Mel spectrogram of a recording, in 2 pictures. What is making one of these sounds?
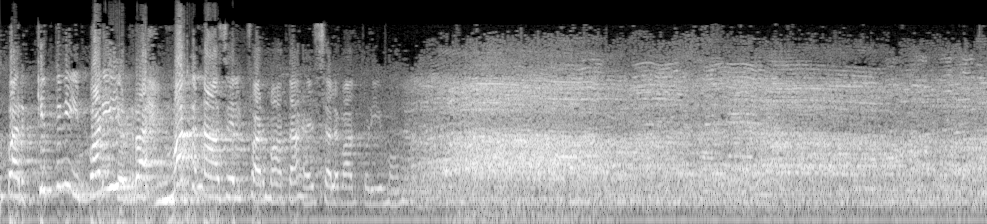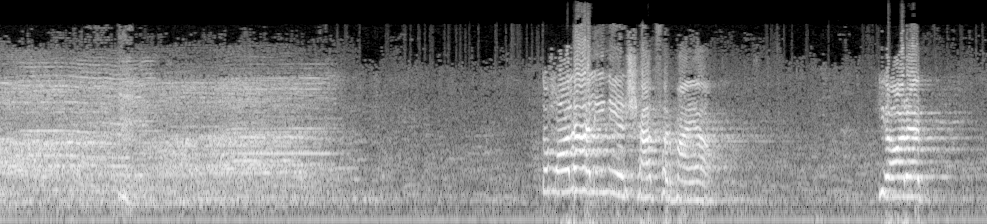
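A young woman speaks with emotion into a microphone.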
